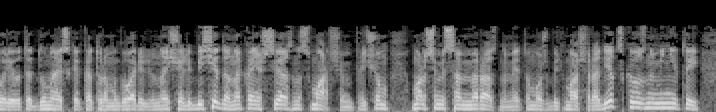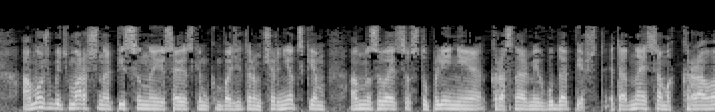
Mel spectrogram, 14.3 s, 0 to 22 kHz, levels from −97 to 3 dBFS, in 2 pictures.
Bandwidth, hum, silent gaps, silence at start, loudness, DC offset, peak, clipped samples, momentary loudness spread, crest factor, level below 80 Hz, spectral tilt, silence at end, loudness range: 8.6 kHz; none; none; 0 s; -16 LUFS; under 0.1%; -2 dBFS; under 0.1%; 5 LU; 14 dB; -44 dBFS; -5.5 dB/octave; 0 s; 1 LU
